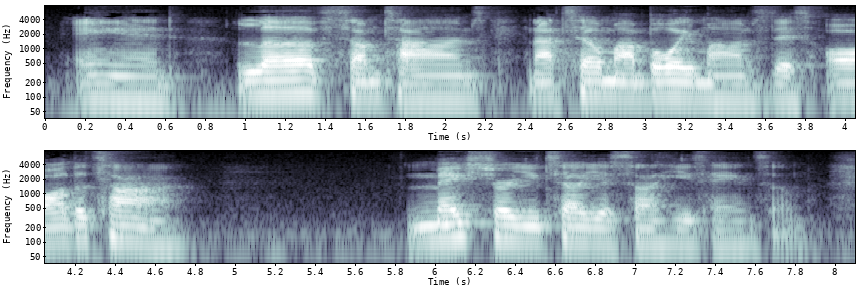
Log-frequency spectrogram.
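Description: The delivery has an animated tone and a fairly slow pace, with room echo audible. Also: man, fairly low pitch for a man. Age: 20s. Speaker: podcast host. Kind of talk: casual monologue.

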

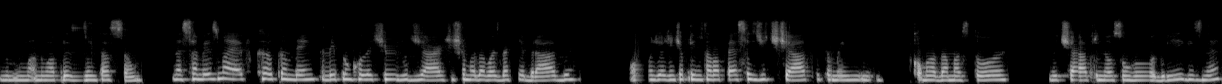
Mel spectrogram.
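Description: Dark and mellow, a woman's medium-pitched voice moves at a fairly quick pace. Her intonation is monotone and flat, and her loudness stays very even. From Guarulhos, São Paulo, Brazil. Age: 18. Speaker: musician, bassist and singer. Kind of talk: casual interview.

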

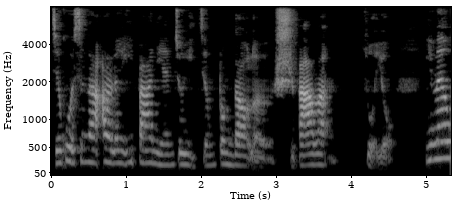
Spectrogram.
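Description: A woman at a moderate pace, fairly high pitch, lively intonation, and a bright, sharp tone. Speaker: student podcaster. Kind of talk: casual monologue.

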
